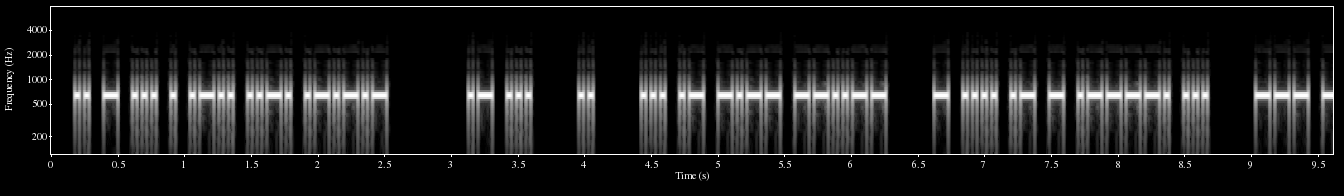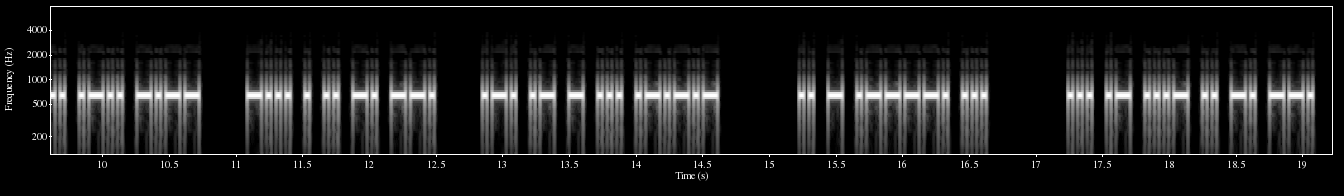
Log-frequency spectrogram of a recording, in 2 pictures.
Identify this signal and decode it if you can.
Morse code, heard as a keyed tone, about 34 wpm, 650 Hz. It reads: ITSELF. AS I SAY, THAT'S ONLY BEING RATS. IT'S SAVING
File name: Book Two / 07-Chapter 7 - 33 WPM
